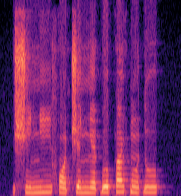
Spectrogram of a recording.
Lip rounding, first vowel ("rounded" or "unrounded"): unrounded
